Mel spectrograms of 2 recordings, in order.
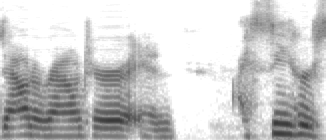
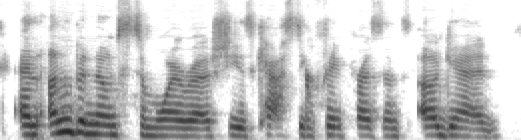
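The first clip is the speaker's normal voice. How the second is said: ordinary talk, nothing marked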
